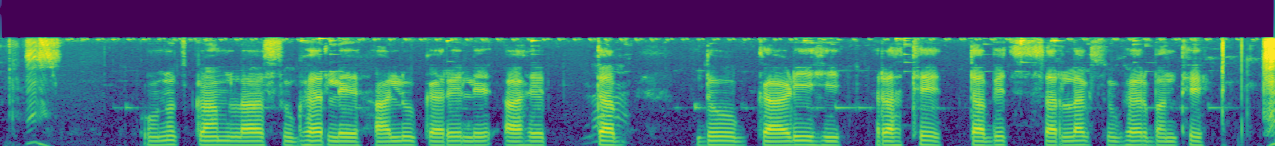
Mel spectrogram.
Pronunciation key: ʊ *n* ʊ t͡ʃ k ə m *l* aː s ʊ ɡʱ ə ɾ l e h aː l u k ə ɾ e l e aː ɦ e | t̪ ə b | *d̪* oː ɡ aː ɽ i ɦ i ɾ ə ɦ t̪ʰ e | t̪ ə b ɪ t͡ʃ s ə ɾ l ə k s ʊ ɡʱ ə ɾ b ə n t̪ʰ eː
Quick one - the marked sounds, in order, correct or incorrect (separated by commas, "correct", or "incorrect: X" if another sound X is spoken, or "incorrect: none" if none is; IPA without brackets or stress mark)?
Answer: correct, correct, correct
